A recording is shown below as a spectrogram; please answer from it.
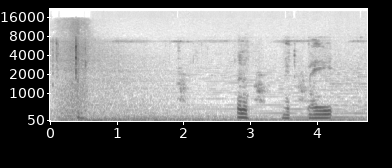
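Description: A dog barks a few times in short, separate bursts against a quiet background, with a longer bark near the end.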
